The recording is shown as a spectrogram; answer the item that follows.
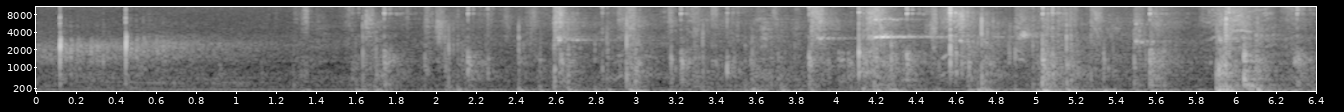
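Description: Table tennis rally: the celluloid ball clicking off the rubber-faced bats and the table in a quick, uneven series, with a few heavier thumps from the players' footwork on the court floor.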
